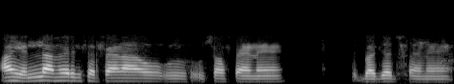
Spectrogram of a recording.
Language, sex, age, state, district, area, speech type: Tamil, male, 30-45, Tamil Nadu, Cuddalore, rural, conversation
